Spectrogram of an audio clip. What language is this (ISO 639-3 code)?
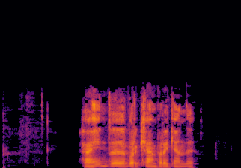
uzb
